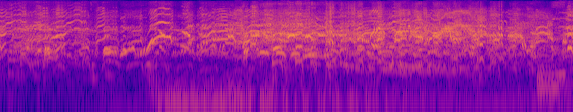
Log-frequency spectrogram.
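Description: A chorus of many cartoon voices laughing at once, high-pitched and overlapping: the troublesome trucks' laughter.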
